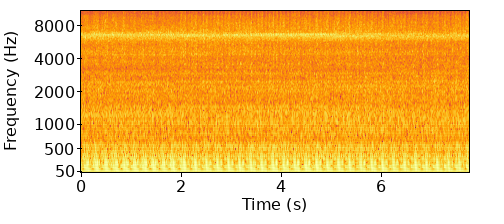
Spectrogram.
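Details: Rebuilt Cummins diesel in a Case 1840 skid steer running steady at raised speed, throttle propped. A slightly uneven, loping beat indicates a misfire. In the balance test, loosening cylinders 1 and 2 changed little but reduced smoke; those injectors are to be pulled.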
